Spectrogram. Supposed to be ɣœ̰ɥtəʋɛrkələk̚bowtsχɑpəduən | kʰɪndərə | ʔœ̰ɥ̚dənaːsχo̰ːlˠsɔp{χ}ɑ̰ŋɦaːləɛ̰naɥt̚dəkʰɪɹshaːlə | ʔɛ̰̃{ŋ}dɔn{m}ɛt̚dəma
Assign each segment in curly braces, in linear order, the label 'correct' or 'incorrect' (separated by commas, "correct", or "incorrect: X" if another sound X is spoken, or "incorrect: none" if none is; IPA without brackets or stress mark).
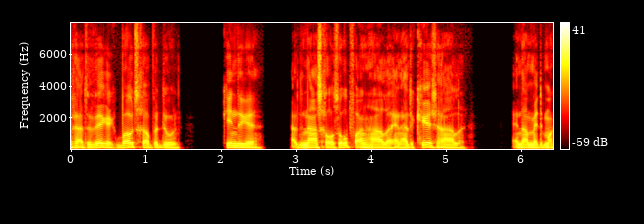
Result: incorrect: f, incorrect: n, correct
